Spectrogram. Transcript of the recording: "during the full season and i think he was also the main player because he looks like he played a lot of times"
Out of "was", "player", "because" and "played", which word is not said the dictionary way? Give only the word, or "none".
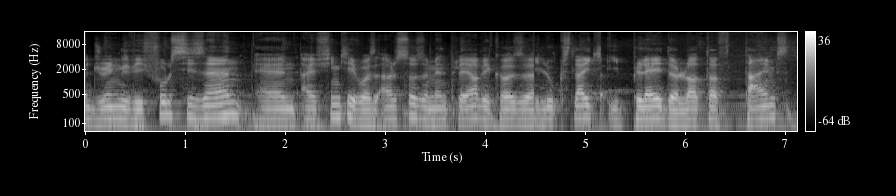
none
